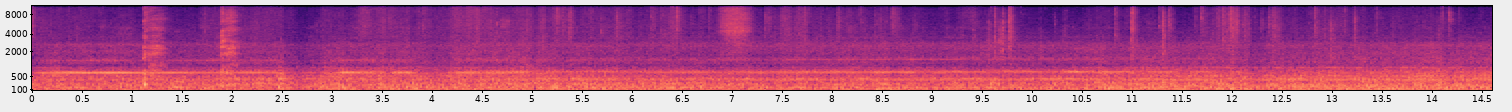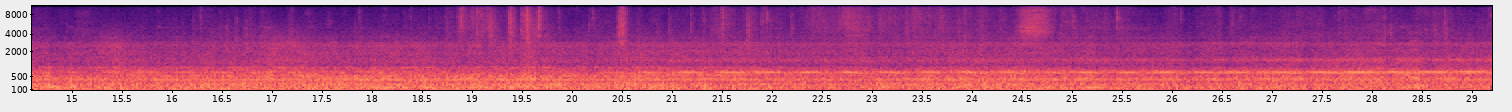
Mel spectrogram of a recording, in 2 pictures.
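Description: Inside the carriage of an X10 electric commuter train running at steady speed: a continuous rumble with a steady whine and a few scattered clicks.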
